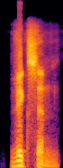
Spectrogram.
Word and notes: vixen: American English

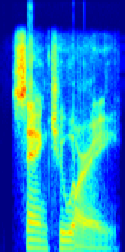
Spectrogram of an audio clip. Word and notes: sanctuary: American English

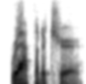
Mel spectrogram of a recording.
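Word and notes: répétiteur: American English

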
